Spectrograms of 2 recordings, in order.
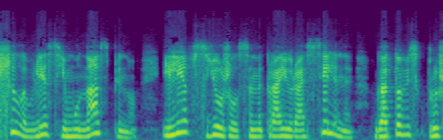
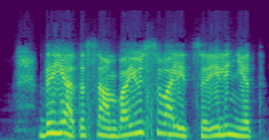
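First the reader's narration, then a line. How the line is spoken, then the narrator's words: Angry interruption. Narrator (Russian): сердито перебил лев разболтавшегося Страшилу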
